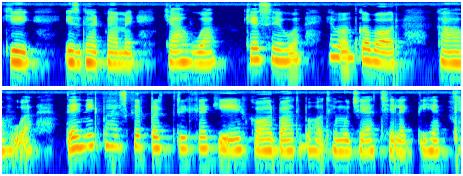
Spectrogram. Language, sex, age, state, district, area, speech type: Hindi, male, 30-45, Uttar Pradesh, Sonbhadra, rural, spontaneous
